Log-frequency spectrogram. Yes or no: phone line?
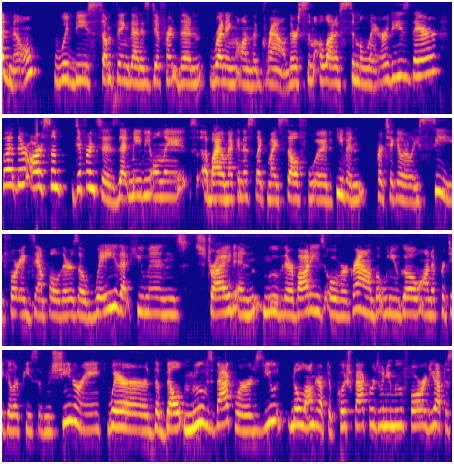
no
